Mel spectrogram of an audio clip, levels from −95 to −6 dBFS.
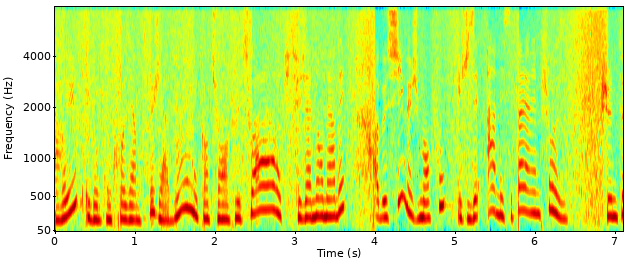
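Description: From the first second to the end, a constant, even hiss sits under the speech, about 15 dB below the voice, with no crunch or distortion. This is low bit depth with dither: the signal is held to 6 bits, and dither turns the rounding error into steady white noise.

Throughout, the level is pumped up and down by around 15 dB, so soft and loud passages sit close together and sound squashed. This gain pumping is likely caused by input gain set far too high, with a fast limiter clamping it on each peak. The call microphone processing leaves nothing above 8 kHz.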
